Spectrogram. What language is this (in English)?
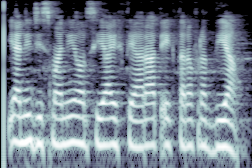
Urdu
